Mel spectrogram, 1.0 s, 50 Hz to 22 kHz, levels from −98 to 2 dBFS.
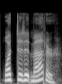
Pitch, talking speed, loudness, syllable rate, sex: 225 Hz, 230 wpm, -15 LUFS, 5.4 syllables/s, female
